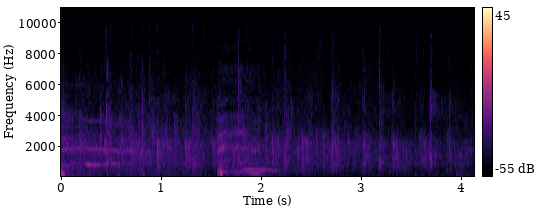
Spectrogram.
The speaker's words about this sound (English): Amen? Amen. That deserved an applause.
